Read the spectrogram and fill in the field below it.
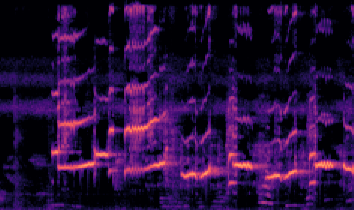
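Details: Morning song of an oriental magpie-robin, delivered in gacor nembak fashion: a fast unbroken stream of clear whistles sliding up and down, with short slurred notes roughly every half second.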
